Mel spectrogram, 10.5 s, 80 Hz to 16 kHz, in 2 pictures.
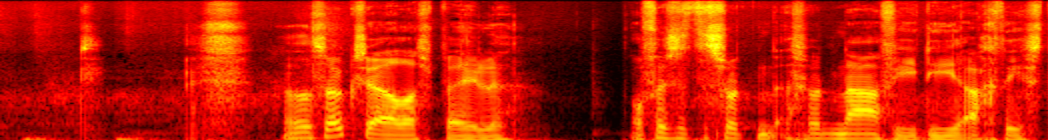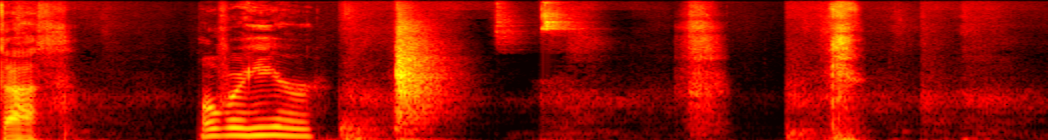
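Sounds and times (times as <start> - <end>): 
sneakers scuffing: 0.0 - 1.0, 9.2 - 10.4
speech: 1.0 - 7.2.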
